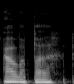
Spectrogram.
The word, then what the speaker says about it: Alba: It's A-L-B-A, so everybody goes Alba, but it's Alapa because Gaelic is one of those languages that's very rhythmic, and if they feel like it needs an extra syllable, they'll just be very, very confusing.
